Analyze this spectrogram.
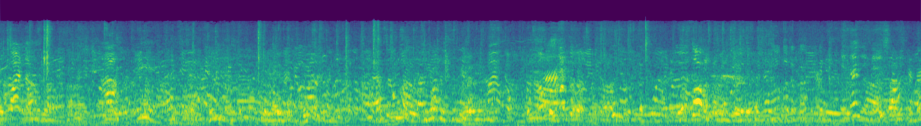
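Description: Several young people talk and call out at once.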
